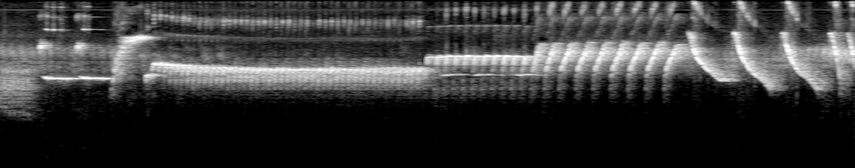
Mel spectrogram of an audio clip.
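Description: Canary song: a long, steady high whistled trill, then a run of rapid rolling notes and loud down-slurred whistles, all bright and continuous.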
